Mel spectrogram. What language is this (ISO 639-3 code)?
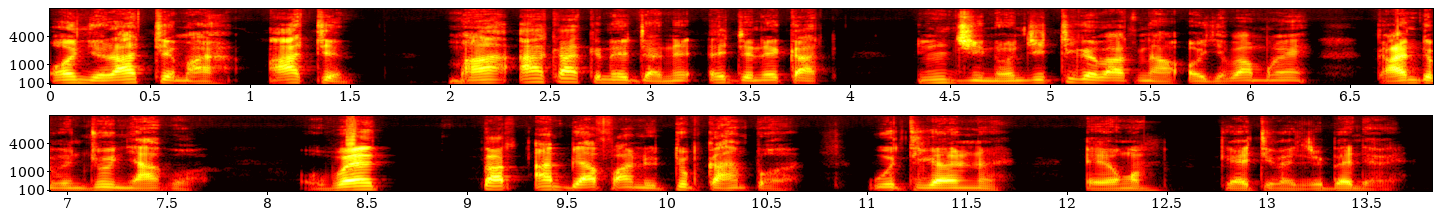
etu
